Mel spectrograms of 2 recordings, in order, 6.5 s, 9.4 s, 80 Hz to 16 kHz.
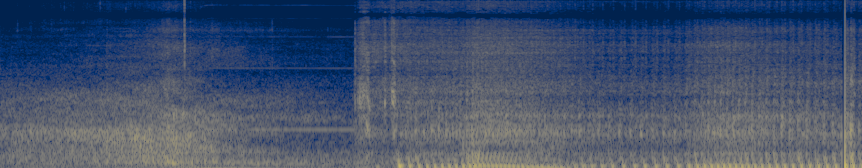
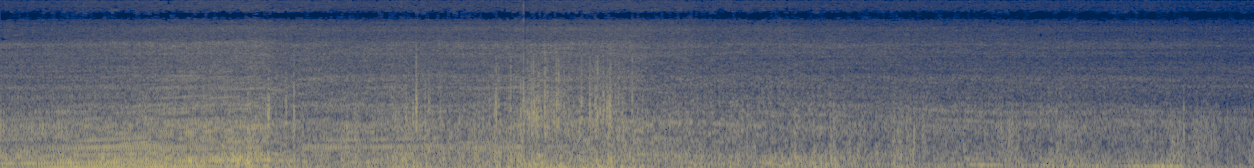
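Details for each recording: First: KTM Duke 200 in first gear: rough, rapid tuk-tuk knocking that comes in as throttle opens, fine at slow speed; suspected worn chain and sprocket, before chain kit replacement. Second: KTM Duke 200 running steadily in first gear after a chain and sprocket kit replacement: a smooth engine hum, and the earlier tuk-tuk chain noise is gone.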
